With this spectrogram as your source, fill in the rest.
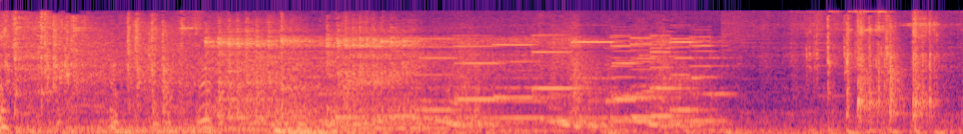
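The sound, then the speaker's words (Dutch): Metallic clinks of coins dropping and rattling, mixed with bright electronic jingle tones and sliding chimes, like a game machine paying out, fairly loud and busy throughout, as a player's second coin comes in. “Hier komt je tweede muntje.”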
